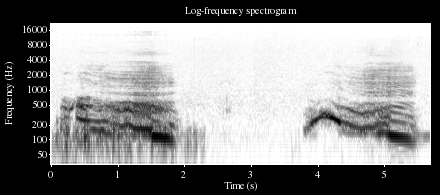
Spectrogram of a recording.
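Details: A young male lion just over two years old, searching for his two sisters, gives two deep, drawn-out, resonant roars with a falling, moaning tone on a winter morning around sunrise in Welgevonden Game Reserve, Waterberg.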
